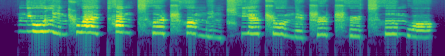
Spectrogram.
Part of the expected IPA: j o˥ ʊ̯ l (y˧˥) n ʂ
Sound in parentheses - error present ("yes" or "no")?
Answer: yes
